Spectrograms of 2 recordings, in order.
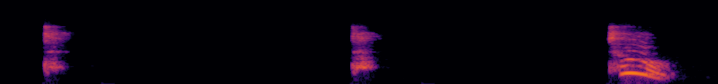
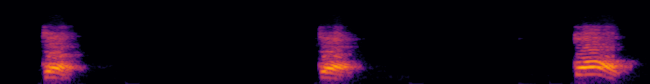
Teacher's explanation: only difference is one is unvoiced and one is voiced. And that goes for each pair that you see.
